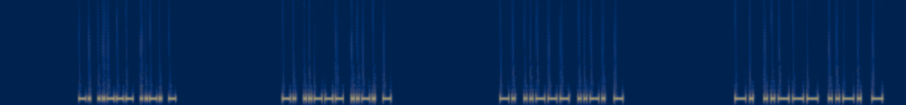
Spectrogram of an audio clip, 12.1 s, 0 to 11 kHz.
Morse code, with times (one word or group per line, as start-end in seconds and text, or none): 1.1-2.3 N2FT
3.8-5.2 N2FT
6.7-8.3 N2FT
9.8-11.8 N2FT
